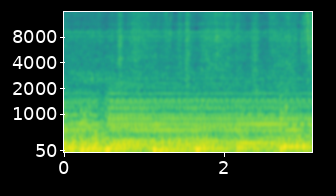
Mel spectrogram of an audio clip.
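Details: A Ragdoll cat, as its moulting season begins, purrs contentedly while being brushed, a low rumble under soft background music.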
